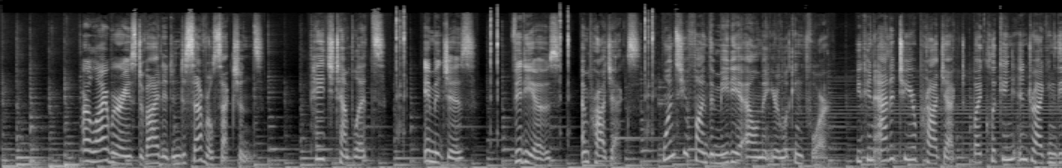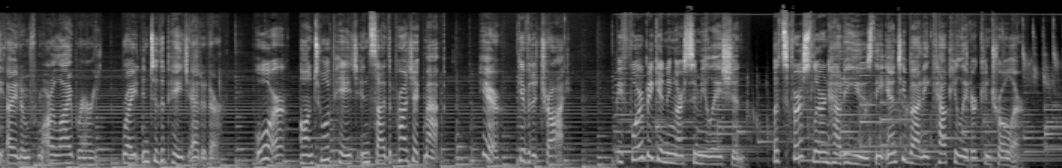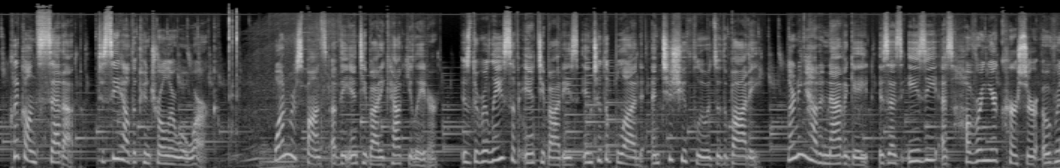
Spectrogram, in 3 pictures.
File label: eLearning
